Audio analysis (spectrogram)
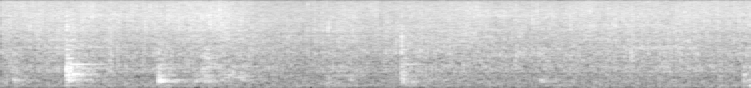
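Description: A spoon stirs cottage cheese pieces into a red spinach stew as it sizzles in a pan, a steady close frying hiss with a few soft scraping knocks.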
